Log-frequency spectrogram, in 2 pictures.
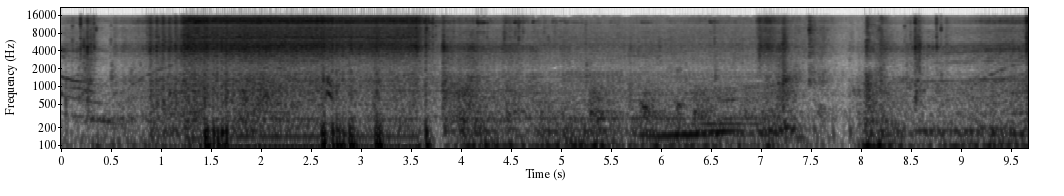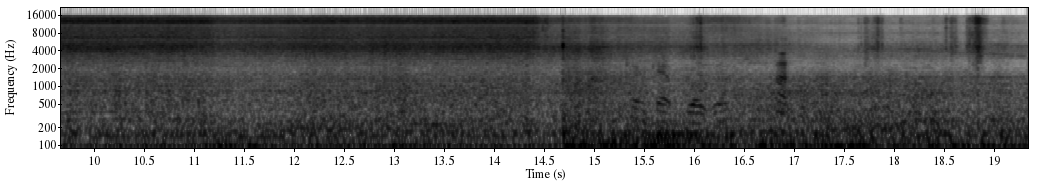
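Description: A spaceship's engines roar with a deep, heavy rumble.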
